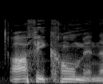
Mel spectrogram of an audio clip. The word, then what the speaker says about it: afikomen: That broken bread, still done today, is placed in a afikomen. That's the name of this linen. I want credit for pronouncing it correctly.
